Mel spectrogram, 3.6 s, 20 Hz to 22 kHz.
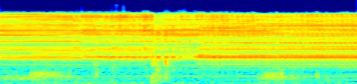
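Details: Sanyo Beta HiFi VCR 7200 with no power: constant high-pitched electrical buzz with a few faint clicks and no motor turning; the noise changed when a Zener diode in the supply was moved; transformer buzz.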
